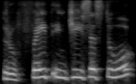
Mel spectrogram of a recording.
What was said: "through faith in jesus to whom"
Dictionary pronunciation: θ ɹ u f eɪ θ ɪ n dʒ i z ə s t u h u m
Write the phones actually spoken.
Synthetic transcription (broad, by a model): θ ɹ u f eɪ t ɪ n dʒ i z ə s t u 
